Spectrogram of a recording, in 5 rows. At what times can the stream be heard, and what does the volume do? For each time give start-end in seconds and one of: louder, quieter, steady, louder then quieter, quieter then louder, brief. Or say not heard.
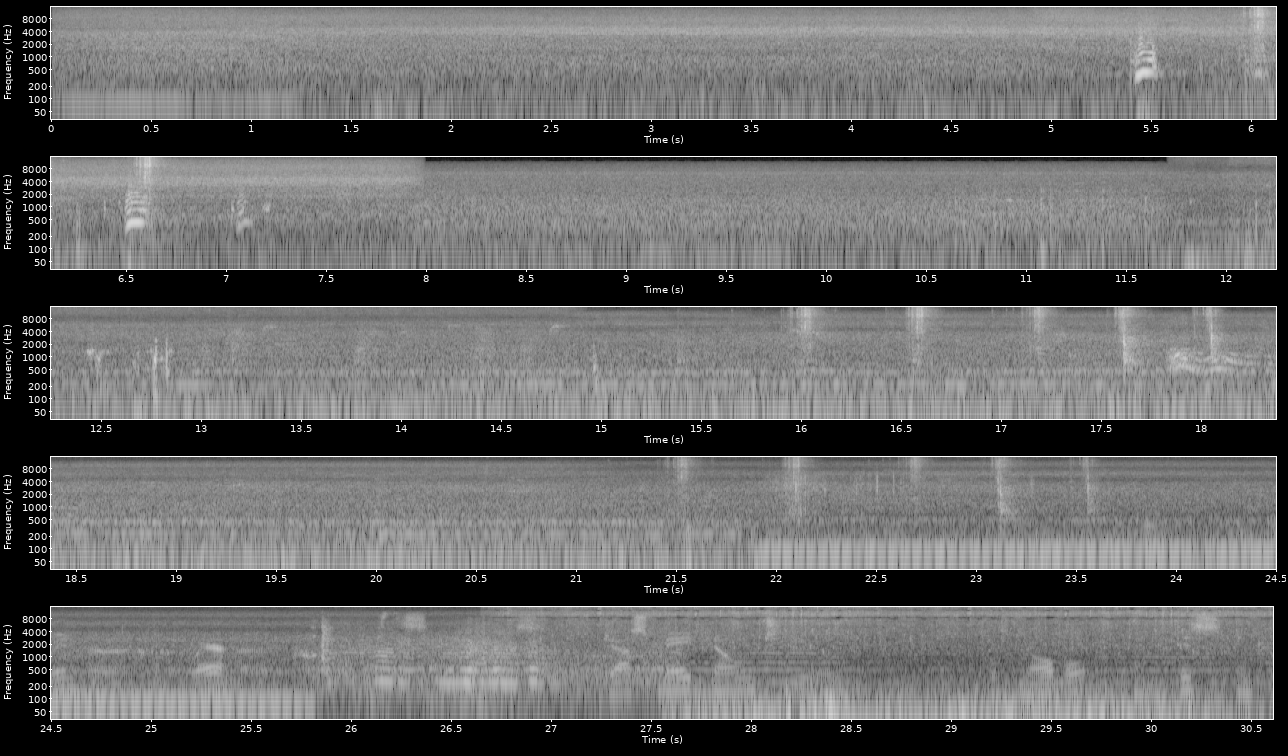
0.0-30.5 quieter.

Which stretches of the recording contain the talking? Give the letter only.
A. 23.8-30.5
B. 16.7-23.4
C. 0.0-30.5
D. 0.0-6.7
A.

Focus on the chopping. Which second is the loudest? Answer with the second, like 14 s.
18 s.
